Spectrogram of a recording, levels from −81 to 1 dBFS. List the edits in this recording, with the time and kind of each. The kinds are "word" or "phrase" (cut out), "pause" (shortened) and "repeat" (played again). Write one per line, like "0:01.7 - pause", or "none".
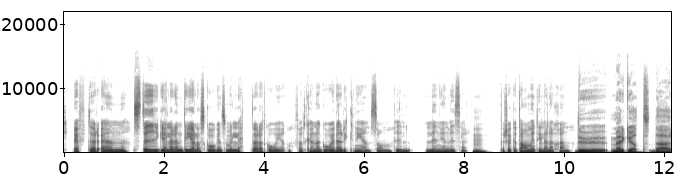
0:01.3 - pause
